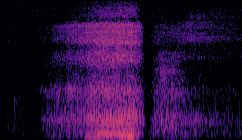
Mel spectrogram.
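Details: A dog asleep gives one drawn-out snoring inhale with a nasal, vibrating buzz, cut off sharply and followed by a faint breathy exhale.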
